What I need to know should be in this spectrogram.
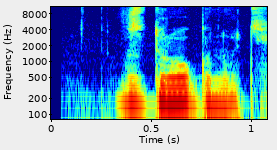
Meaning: to start, to startle, to flinch, to wince
- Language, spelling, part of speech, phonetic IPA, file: Russian, вздрогнуть, verb, [ˈvzdroɡnʊtʲ], Ru-вздрогнуть.ogg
